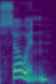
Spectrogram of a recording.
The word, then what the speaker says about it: Samhain: to the ancient Celtic Festival of Samhain uh pronounced so in okay and the Celts who lived 2000 years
